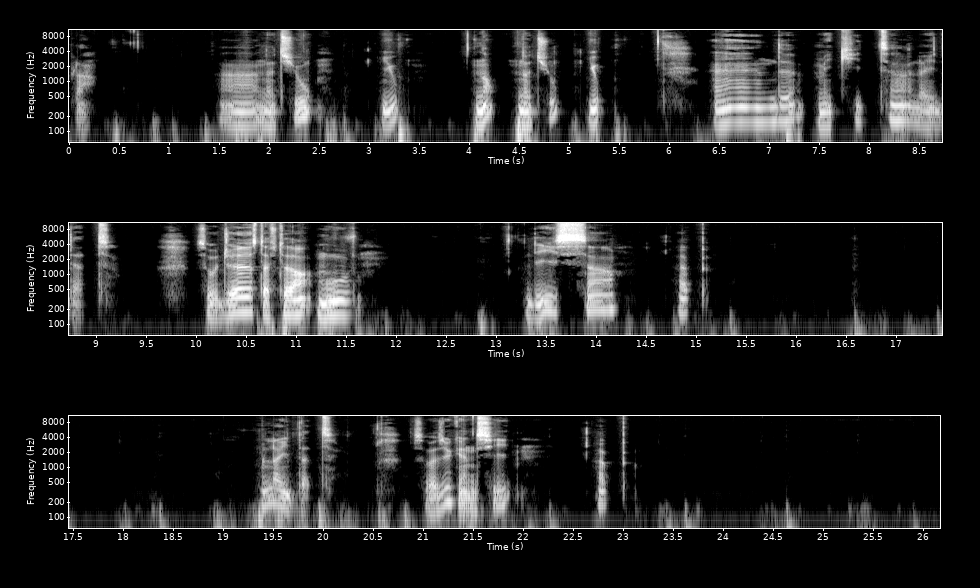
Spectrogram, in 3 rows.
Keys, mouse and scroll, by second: 0.4 Tab, 1.0 shift+click, 1.3 middle click, 1.9 shift+click, 3.3 Tab, 4.5 shift+click, 5.5 Tab, 5.6-10.5 middle drag, 7.0 g, 10.5 click, 11.7-12.8 shift+middle drag, 12.8 g, 13.4 middle click, 14.2 click, 15.2 click, 16.5 click, 18.3 click, 18.9-21.4 middle drag, 21.4-22.7 drag, 24.6-26.1 drag.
